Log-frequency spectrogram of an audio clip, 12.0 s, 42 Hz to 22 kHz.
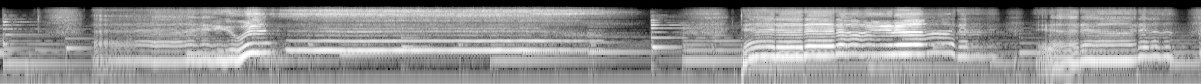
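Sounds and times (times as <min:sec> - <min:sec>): woman singing: 0:00.8 - 0:06.4, 0:07.3 - 0:12.0.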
